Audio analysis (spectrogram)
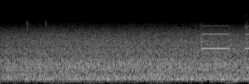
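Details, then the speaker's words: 1963 Ford Falcon Ranchero ignition switch checked with meter on ohms during rewiring: steady background hiss then a thin steady high beep in the last second; continuity shown, switch contacts good. "But you can hear it works."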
